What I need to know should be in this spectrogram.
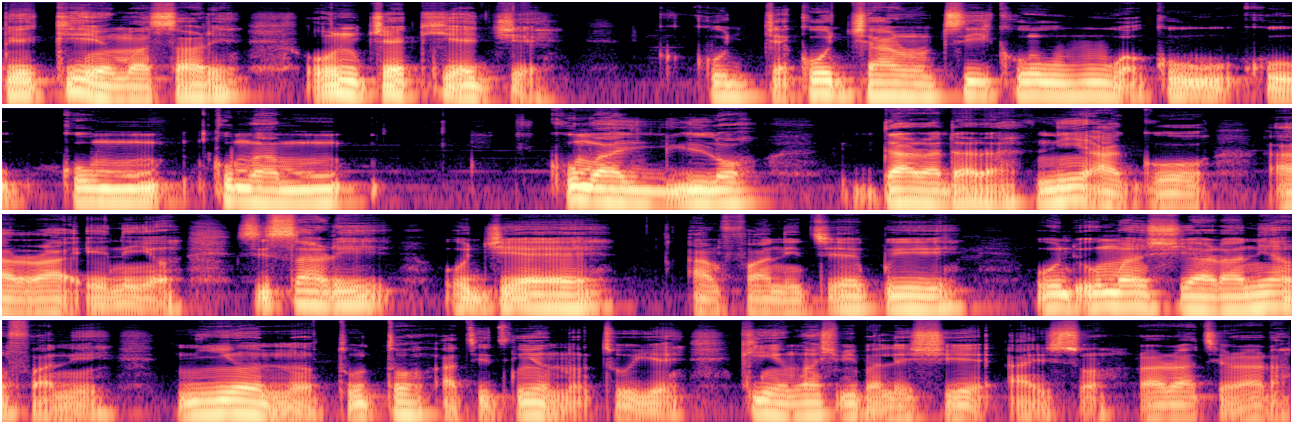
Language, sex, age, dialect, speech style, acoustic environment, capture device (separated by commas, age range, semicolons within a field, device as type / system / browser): Yoruba, female, 35-44, Nigeria - Nigerian Standard, relaxed, silence, mobile / Linux / Chrome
